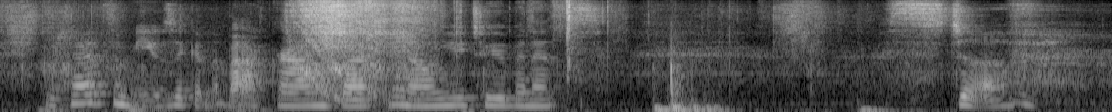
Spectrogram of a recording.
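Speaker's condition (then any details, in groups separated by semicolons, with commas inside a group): No condition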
